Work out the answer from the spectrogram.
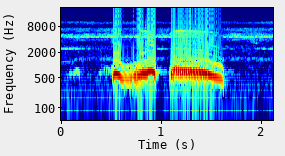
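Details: Tekukur (spotted dove), 'kuk 1' style, from Cilacap in Central Java, Indonesia, cooing once. A wobbling opening note leads into a long, full, gently descending second note, clear against a silent background.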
